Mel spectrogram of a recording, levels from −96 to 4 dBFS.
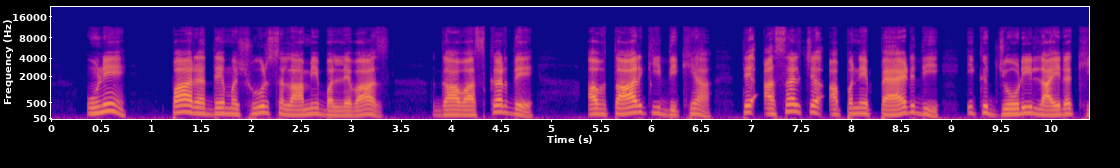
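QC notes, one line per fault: Throughout: Bluetooth LC3 compression, likely the cause of what is heard. The speech has a plainly audible breathy, grainy edge, and nothing is present above 11.6 kHz. LC3 codes short transform frames and, when bits run short, discards upper-spectrum detail and fills those bands with shaped noise. The grain suits 10 ms frames at around 48 kbps, and the hard ceiling points to the chosen sample rate limiting the band.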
